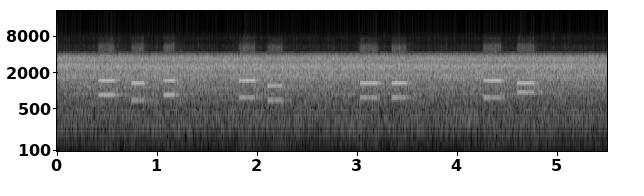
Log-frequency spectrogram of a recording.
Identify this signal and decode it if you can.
DTMF, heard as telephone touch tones, dialled by hand, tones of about 140 ms, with phone line noise and room echo. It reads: 929 61 55 60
